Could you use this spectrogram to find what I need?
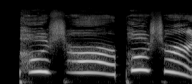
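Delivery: high-pitched shouting, like a crowd.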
